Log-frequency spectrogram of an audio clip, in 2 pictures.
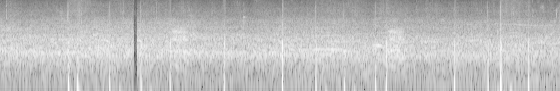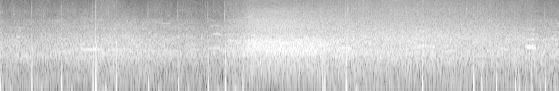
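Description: A ball is kicked with short thuds.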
